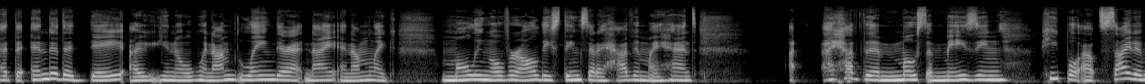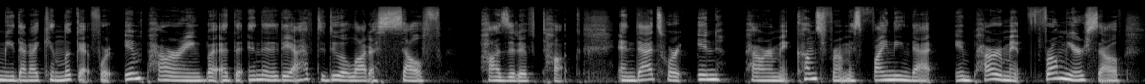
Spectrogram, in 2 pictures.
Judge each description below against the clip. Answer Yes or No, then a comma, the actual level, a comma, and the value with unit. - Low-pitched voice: No, high, 190 Hz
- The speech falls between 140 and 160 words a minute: No, average, 195 wpm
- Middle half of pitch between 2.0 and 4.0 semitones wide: Yes, narrow, 2.5 semitones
